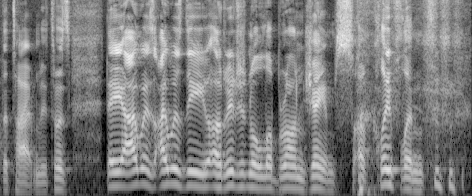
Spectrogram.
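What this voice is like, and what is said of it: Put-on Russian accent. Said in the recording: “Really getting Russian again, huh?”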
